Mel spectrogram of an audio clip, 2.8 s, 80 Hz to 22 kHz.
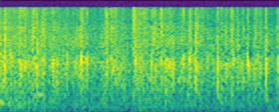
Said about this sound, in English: We give these 9 guys a round of applause.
